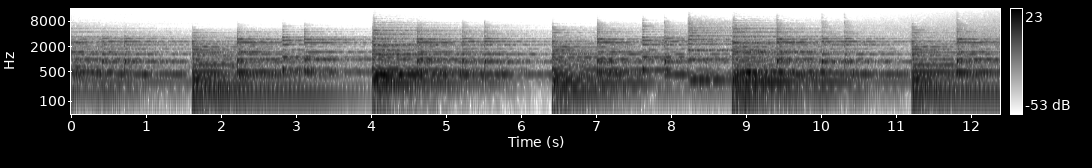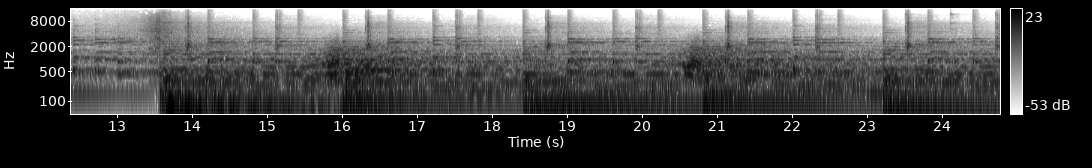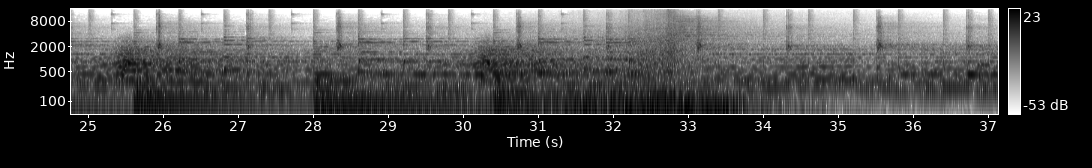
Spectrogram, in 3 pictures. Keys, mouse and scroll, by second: 1.0-3.3 drag, 5.5-7.7 middle drag, 8.4 scroll down 2, 9.6-10.6 shift+middle drag, 11.2 Tab, 11.5-11.8 scroll down 1, 11.8-14.6 middle drag, 14.6 2, 15.5 alt+click, 16.4-17.1 middle drag, 17.9 alt+shift+click, 18.9 alt+shift+click, 19.5-21.7 right drag, 21.7-23.0 middle drag, 23.2 alt+click, 23.7-25.4 right drag, 25.4-26.2 middle drag, 26.2 scroll up 1, 26.8 scroll up 1, 27.4 click, 27.7-28.3 middle drag, 29.2 ctrl+click, 30.0-32.0 right drag, 32.0-34.6 middle drag, 34.8 alt+click, 35.1-35.5 middle drag, 35.8 alt+shift+click, 36.1-37.1 middle drag.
